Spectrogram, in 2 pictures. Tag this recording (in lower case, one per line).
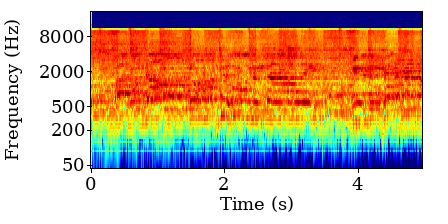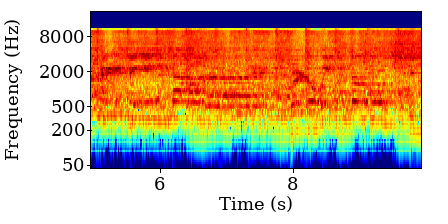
electronica
music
